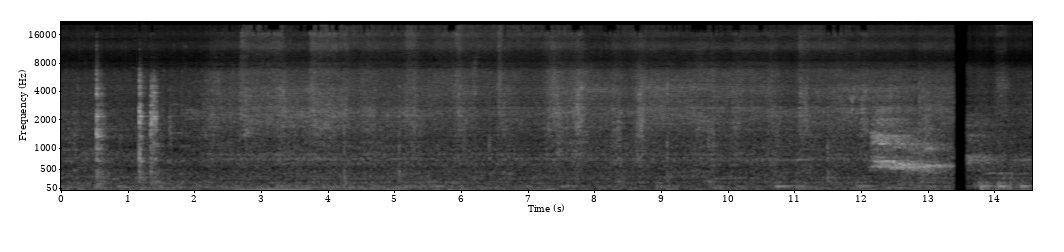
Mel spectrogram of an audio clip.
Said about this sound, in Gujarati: અને પનીર નાખી દઈશું છીણેલું. અને મિક્સ કરી દઈશું.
